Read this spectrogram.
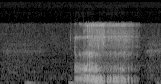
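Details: One low, rumbling snore with a fluttering rattle on the in-breath after faint quiet breathing, from a sleeping dog; snoring.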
